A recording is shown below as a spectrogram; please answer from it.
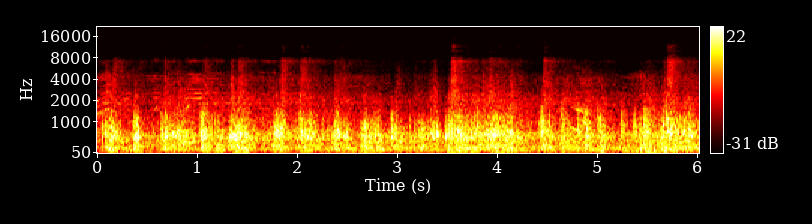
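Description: Wrestling ring thuds and rattling as wrestlers move and land on the mat, with several sharp knocks in the second half, under continuous shouting from the crowd.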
